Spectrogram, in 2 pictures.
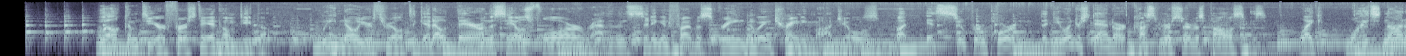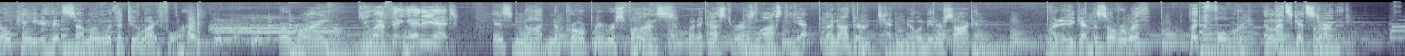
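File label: American English, E-Learning; voice demos; GoLocalise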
